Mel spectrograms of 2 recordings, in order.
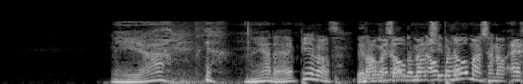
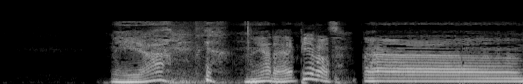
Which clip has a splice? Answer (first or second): first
